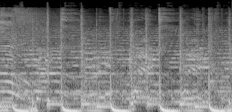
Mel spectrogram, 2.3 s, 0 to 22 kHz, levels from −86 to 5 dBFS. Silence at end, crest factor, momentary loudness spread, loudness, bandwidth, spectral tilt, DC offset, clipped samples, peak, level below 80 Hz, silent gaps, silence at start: 0 s; 10 dB; 1 LU; -13 LUFS; 17 kHz; -4.5 dB/octave; under 0.1%; under 0.1%; -2 dBFS; -14 dBFS; none; 0 s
